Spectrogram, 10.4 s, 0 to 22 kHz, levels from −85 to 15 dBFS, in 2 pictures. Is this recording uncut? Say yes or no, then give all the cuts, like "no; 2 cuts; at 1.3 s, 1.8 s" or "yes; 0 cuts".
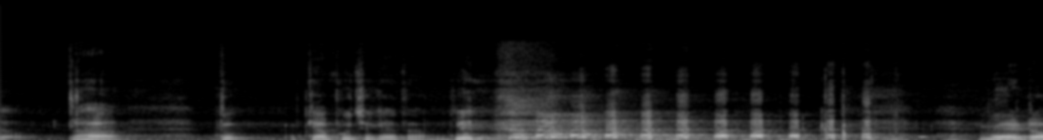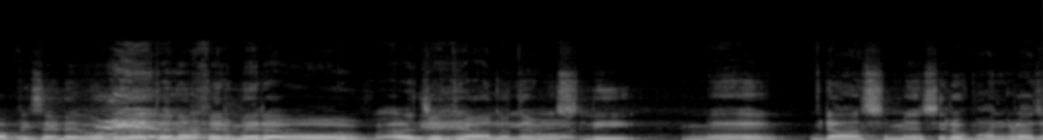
no; 1 cut; at 7.9 s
